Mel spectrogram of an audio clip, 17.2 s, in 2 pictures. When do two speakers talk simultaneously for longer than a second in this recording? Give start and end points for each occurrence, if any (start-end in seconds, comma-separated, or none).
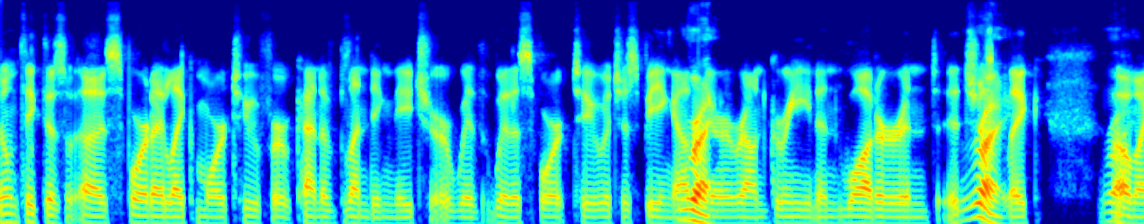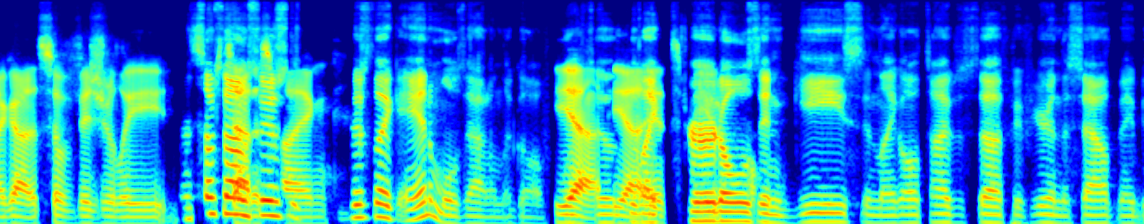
12.7-14.3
